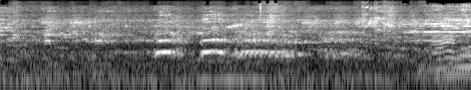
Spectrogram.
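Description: Roosters and hens at a Bulacan pet market crow and cluck amid steady crowd noise, a drawn-out crow rising briefly in the middle.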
